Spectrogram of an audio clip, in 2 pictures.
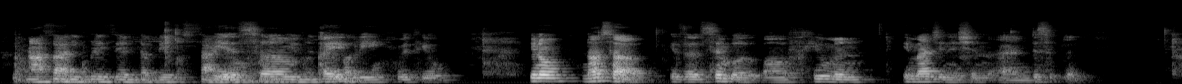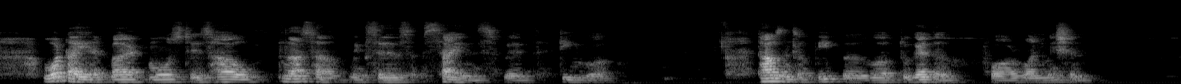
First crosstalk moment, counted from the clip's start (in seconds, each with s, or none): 2.1 s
